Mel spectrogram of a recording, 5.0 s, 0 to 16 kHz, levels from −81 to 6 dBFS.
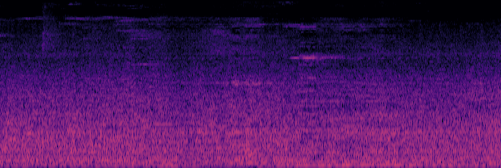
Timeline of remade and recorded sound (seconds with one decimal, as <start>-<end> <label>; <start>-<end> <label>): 0.0-1.5 recorded; 1.5-2.6 remade; 2.6-3.0 recorded; 3.0-4.1 remade; 4.1-5.0 recorded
